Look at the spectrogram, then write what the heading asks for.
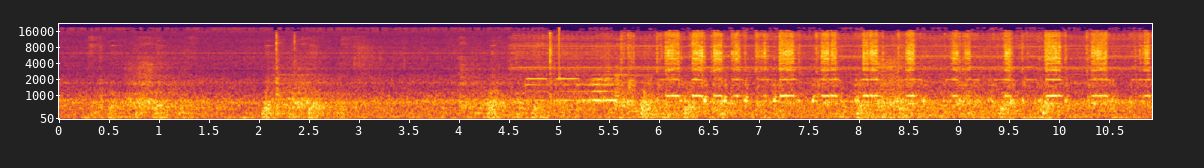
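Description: A drumstick strikes a blue metal pillar on a Berlin street, giving many quick, ringing taps that begin partway through and sit over a constant wash of traffic and city rumble.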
